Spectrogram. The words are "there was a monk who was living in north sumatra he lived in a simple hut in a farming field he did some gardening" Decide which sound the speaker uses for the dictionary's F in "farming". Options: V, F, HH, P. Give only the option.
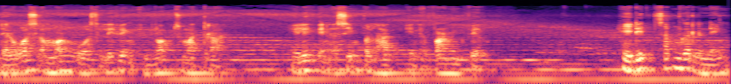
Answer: P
